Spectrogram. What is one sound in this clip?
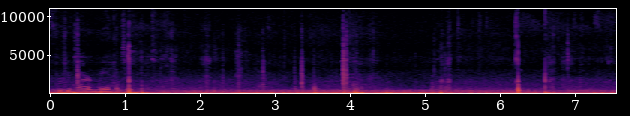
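Objects knock sharply on a boat deck.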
